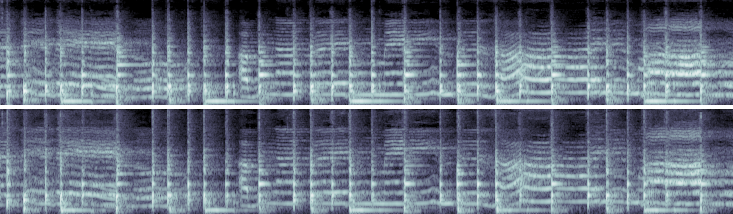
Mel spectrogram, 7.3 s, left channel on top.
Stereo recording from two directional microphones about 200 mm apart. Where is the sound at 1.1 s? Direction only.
50° left (ahead or behind).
